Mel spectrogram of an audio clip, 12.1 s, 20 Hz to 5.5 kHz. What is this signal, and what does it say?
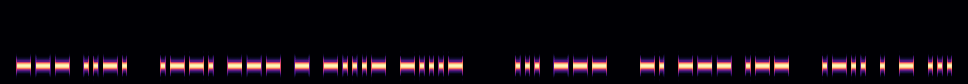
Morse code, heard as a keyed tone, about 20 wpm, 600 Hz. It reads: OF POT<BT><BT> SO NOW LETS
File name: cw-books / winnie-the-pooh / winnie-20wpm-page-0104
